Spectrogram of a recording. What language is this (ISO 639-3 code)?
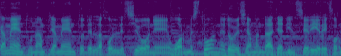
ita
